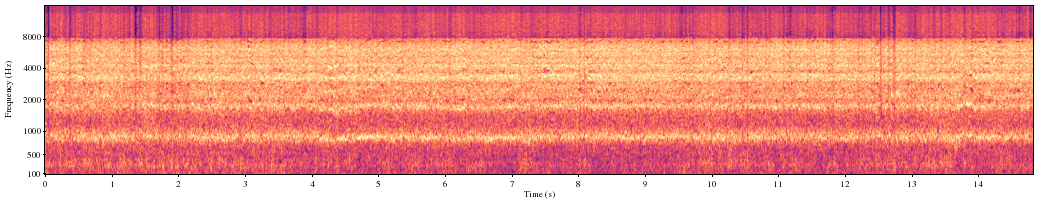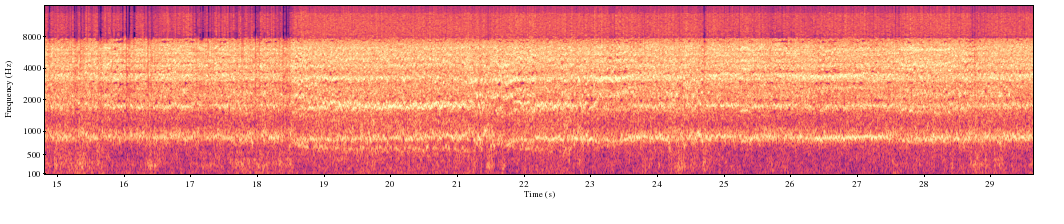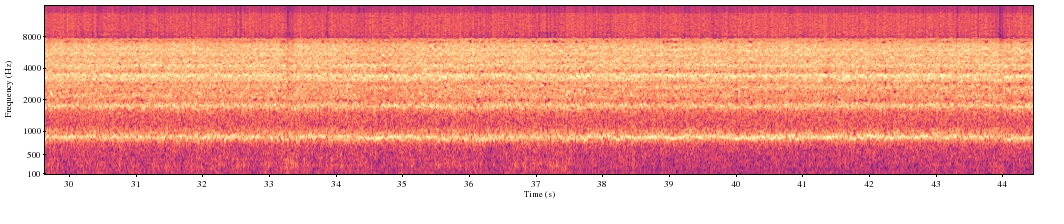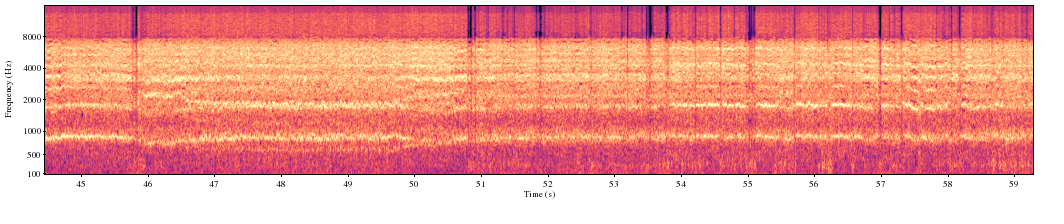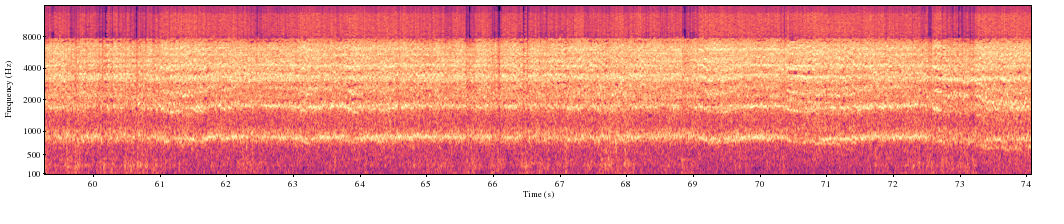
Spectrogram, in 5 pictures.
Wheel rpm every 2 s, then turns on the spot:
240, 240, 230, 230, 240, 230, 240, 240, 230, 210, 200, 200, 220, 220, 230, 230, 230, 230, 230, 230, 230, 230, 220, 200, 190, 210, 230, 230, 230, 230, 230, 230, 230, 230, 230, 220, 210.
none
